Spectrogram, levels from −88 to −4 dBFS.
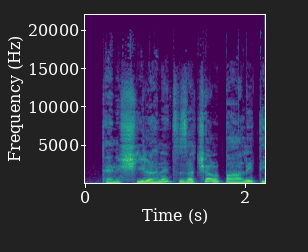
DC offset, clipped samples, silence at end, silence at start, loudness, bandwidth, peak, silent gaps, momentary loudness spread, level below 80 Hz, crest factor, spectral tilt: under 0.1%; under 0.1%; 0 s; 0.25 s; -25 LUFS; 18 kHz; -10 dBFS; none; 4 LU; -58 dBFS; 14 dB; -5 dB/octave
